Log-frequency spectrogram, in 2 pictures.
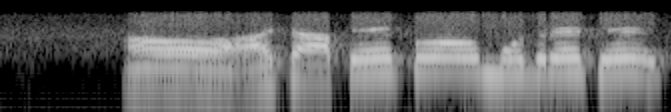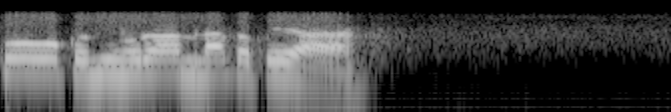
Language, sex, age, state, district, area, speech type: Santali, male, 45-60, West Bengal, Birbhum, rural, conversation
